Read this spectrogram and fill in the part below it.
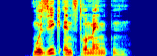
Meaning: dative plural of Musikinstrument
- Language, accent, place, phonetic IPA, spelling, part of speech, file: German, Germany, Berlin, [muˈziːkʔɪnstʁuˌmɛntn̩], Musikinstrumenten, noun, De-Musikinstrumenten.ogg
